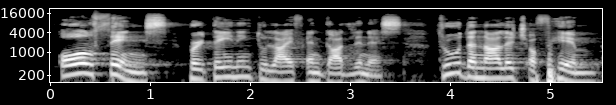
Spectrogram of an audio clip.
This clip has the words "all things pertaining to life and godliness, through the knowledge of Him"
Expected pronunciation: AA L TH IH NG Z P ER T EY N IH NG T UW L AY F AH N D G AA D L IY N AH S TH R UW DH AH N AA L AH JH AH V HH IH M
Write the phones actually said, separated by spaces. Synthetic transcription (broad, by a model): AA L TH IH NG S P ER T EY N IH NG T UW L AY F AH N D G AA D L IY N AH S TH R UW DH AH N AA L AH JH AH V HH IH M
